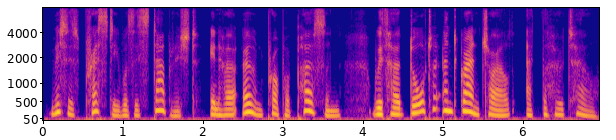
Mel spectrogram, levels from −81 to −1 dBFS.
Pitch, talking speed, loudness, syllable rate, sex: 170 Hz, 145 wpm, -19 LUFS, 4.3 syllables/s, female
